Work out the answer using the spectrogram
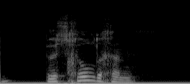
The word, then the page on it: dénoncer: France; [de.nɔ̃.se]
